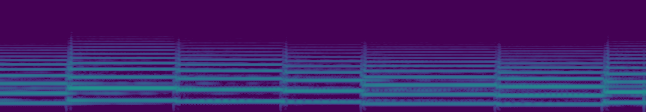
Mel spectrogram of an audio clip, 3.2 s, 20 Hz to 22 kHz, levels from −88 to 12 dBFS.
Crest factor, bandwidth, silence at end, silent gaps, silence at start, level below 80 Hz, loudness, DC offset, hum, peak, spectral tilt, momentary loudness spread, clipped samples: 14 dB; 9.2 kHz; 0 s; none; 0 s; under -90 dBFS; -42 LUFS; under 0.1%; none; -28 dBFS; -3 dB/octave; 5 LU; under 0.1%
